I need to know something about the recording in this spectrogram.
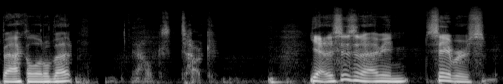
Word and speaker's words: Tuch: Tuck. Alex Tuck. Because I wanted to call him Tush, but I didn't.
